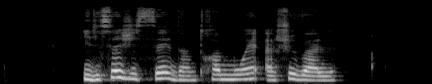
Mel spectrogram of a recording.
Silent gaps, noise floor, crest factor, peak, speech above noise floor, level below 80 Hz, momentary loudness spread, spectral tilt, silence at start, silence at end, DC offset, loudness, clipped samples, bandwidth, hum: none; -80 dBFS; 16 dB; -4 dBFS; 62 dB; -72 dBFS; 8 LU; -6 dB/octave; 0.85 s; 1 s; under 0.1%; -19 LUFS; under 0.1%; 15.5 kHz; none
